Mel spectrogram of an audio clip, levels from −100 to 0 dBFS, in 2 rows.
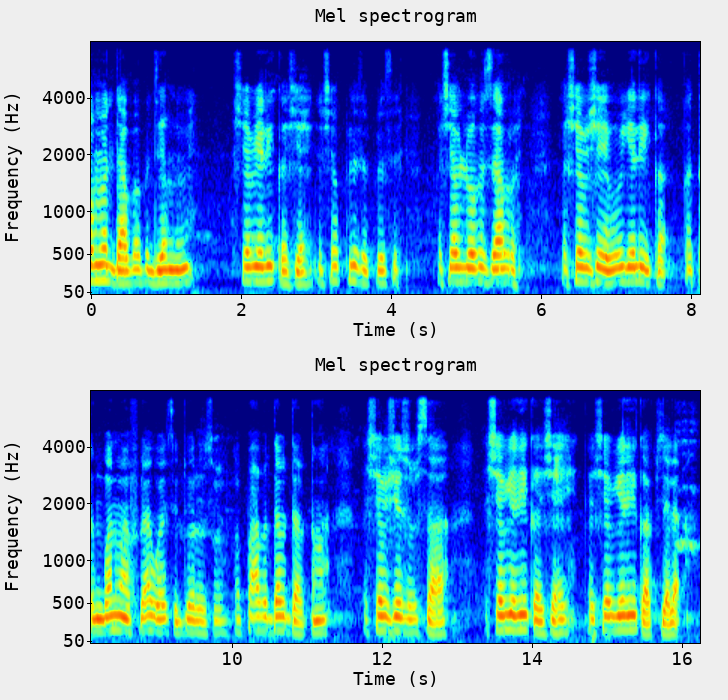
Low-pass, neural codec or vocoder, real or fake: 7.2 kHz; vocoder, 44.1 kHz, 128 mel bands every 512 samples, BigVGAN v2; fake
